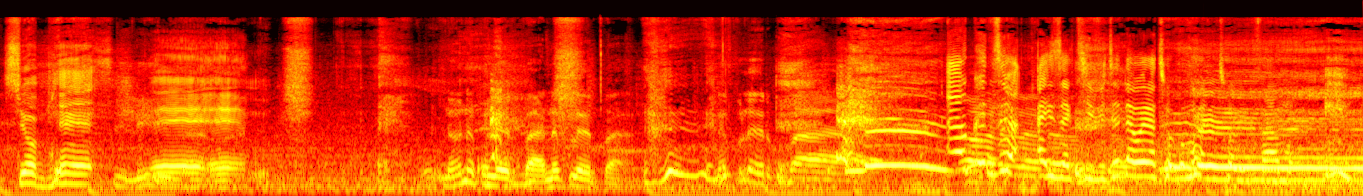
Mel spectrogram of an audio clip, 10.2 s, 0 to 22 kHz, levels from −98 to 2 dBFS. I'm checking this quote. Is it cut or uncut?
uncut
